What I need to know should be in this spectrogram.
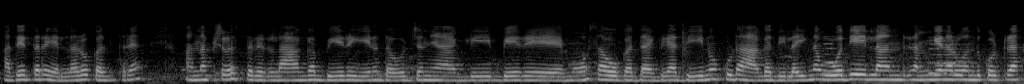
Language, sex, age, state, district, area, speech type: Kannada, female, 30-45, Karnataka, Hassan, rural, spontaneous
